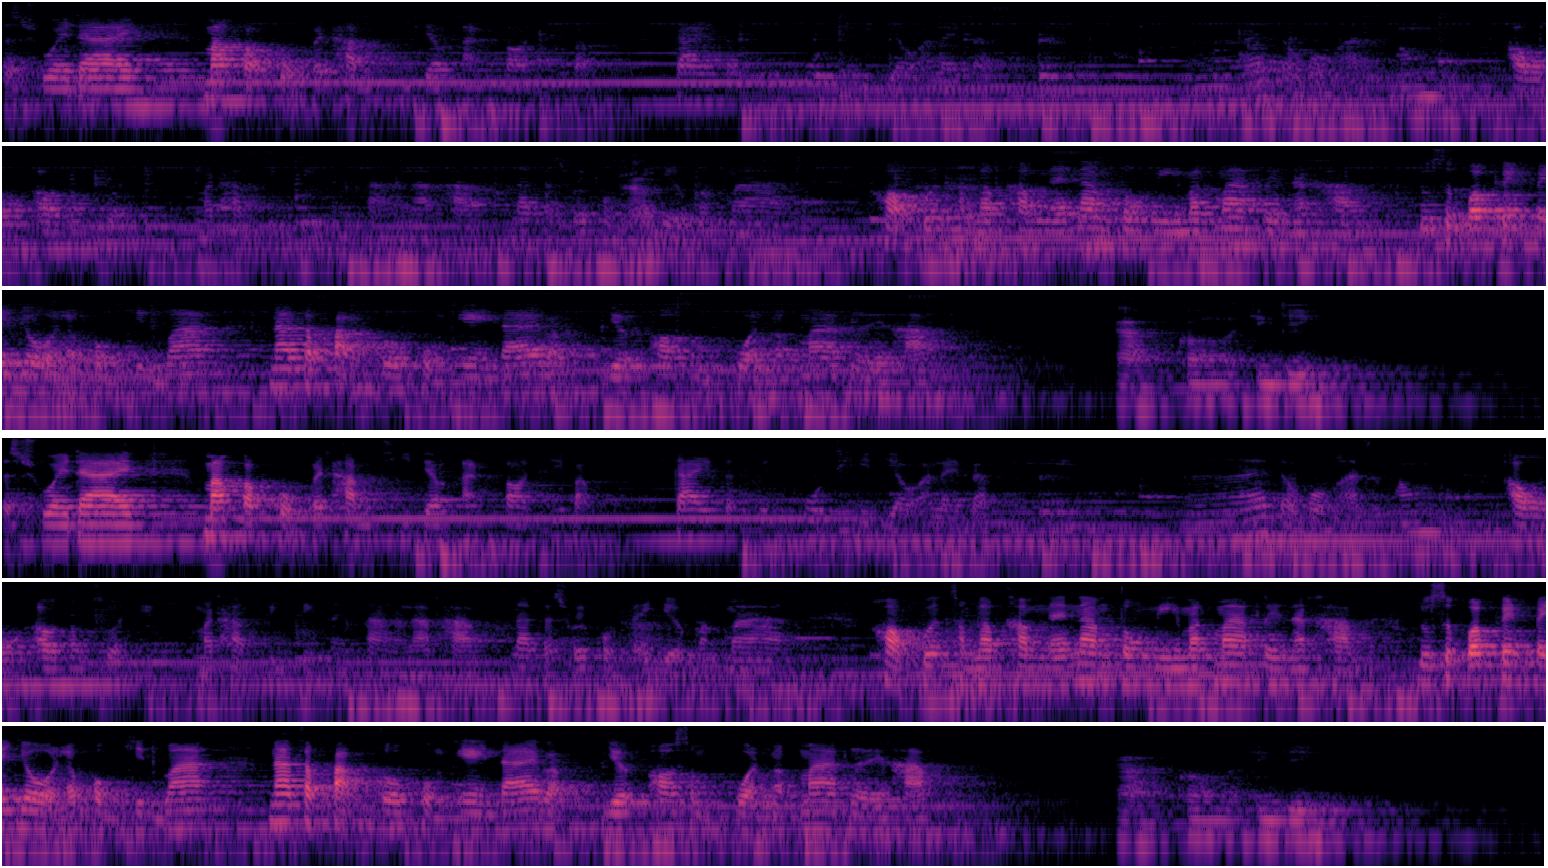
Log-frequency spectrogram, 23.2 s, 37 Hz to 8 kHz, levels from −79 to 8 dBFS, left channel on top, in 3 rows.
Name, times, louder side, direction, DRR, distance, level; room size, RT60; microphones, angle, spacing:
voice 1, 0.0-1.9 2.1-2.2 2.5-2.7 3.4-4.1 4.4-5.4 5.9-7.2 7.5-11.6 12.1-14.5 14.8-16.5 16.8-20.1, right 4 dB, 45° right, 8 dB, 0.4 m, -38 dB
sound 1, 0.7-20.2, equal, 80° left, 0.7 m, -50 dB
voice 2, 6.9-7.3 10.8-11.0 12.3-12.6 21.0-22.0, left 1 dB, 40° left, 4 dB, 0.5 m, -46 dB
4.9 x 4.6 x 2.4 m, 1.4 s
head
